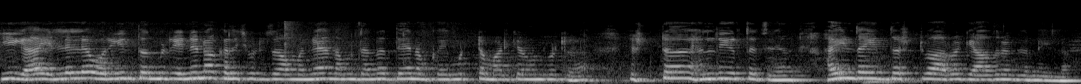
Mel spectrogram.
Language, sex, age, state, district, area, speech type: Kannada, female, 60+, Karnataka, Koppal, rural, spontaneous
